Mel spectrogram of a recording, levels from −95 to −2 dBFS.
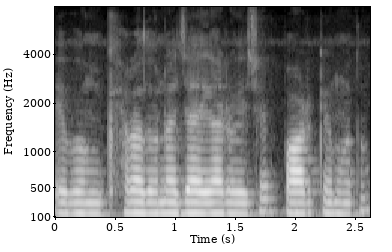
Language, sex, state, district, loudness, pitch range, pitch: Bengali, male, West Bengal, Jalpaiguri, -17 LUFS, 145-150 Hz, 150 Hz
